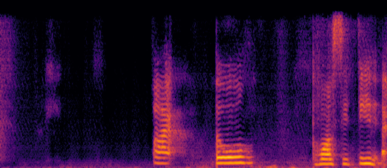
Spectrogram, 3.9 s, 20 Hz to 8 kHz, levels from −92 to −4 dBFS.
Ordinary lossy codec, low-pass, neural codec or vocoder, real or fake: none; 7.2 kHz; codec, 16 kHz, 1 kbps, FreqCodec, smaller model; fake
